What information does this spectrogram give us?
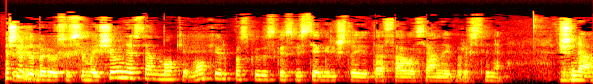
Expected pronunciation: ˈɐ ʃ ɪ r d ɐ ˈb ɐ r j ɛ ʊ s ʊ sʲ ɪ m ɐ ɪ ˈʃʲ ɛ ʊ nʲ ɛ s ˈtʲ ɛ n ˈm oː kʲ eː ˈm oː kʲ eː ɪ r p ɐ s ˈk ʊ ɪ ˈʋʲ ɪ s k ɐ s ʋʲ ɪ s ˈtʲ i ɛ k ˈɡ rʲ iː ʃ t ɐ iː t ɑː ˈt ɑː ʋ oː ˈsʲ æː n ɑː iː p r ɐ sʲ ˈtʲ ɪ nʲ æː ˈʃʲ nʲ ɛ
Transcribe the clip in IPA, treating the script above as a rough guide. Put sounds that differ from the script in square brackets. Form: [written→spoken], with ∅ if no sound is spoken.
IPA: ˈɐ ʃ ɪ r d ɐ ˈb ɐ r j ɛ ʊ s ʊ sʲ ɪ m ɐ ɪ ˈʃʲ ɛ ʊ nʲ ɛ s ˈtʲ ɛ n ˈm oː kʲ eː ˈm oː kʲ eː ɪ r p ɐ s ˈk ʊ ɪ ˈʋʲ ɪ s k ɐ s ʋʲ ɪ s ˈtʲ i ɛ k ˈɡ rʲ iː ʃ t ɐ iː t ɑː [ˈt→ˈs] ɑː ʋ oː ˈsʲ æː n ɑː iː p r ɐ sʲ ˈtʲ ɪ nʲ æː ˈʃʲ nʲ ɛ

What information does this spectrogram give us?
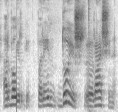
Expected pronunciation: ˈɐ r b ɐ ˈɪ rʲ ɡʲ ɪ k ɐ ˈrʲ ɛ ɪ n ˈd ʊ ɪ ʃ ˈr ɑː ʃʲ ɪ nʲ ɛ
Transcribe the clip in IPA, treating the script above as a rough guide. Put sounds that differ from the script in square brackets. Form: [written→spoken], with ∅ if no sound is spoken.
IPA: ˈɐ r b ɐ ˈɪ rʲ ɡʲ ɪ [k→p] ɐ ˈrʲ ɛ ɪ n ˈd ʊ ɪ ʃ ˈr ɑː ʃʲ ɪ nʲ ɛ

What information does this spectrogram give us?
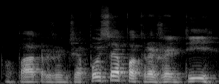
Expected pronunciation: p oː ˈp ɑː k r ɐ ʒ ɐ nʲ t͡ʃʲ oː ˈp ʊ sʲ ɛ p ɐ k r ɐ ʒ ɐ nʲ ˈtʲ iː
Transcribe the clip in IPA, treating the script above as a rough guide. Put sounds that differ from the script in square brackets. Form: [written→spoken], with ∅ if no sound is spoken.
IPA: p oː ˈp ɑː k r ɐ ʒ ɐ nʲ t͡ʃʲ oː ˈp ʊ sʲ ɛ p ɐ k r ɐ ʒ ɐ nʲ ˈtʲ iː

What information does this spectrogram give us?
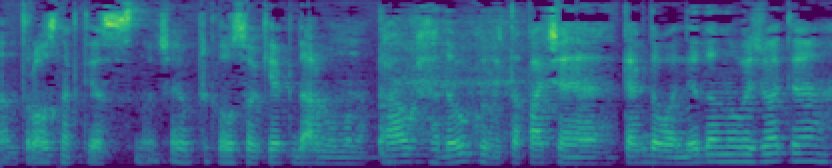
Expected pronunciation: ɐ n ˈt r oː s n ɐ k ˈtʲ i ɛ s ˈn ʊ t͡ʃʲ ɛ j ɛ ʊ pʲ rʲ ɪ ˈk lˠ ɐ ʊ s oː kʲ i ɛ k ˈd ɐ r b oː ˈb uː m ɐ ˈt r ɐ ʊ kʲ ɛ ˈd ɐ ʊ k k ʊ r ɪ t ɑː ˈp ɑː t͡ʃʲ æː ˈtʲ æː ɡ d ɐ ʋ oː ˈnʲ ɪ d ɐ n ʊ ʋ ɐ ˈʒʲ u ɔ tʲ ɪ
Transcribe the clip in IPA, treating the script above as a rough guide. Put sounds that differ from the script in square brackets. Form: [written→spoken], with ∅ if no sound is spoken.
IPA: ɐ n ˈt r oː s n ɐ k ˈtʲ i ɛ s ˈn ʊ t͡ʃʲ ɛ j ɛ ʊ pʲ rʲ ɪ ˈk lˠ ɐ ʊ s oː kʲ i ɛ k ˈd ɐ r b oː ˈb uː [m→n] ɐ ˈt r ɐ ʊ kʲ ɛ ˈd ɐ ʊ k k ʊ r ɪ t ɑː ˈp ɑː t͡ʃʲ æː ˈtʲ æː ɡ d ɐ ʋ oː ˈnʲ ɪ d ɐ n ʊ ʋ ɐ ˈʒʲ u ɔ tʲ ɪ

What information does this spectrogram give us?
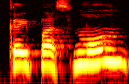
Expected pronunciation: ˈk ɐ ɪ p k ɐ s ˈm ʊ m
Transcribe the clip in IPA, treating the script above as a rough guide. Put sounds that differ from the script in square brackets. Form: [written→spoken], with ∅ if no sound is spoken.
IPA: ˈk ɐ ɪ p [k→p] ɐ s ˈm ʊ m

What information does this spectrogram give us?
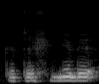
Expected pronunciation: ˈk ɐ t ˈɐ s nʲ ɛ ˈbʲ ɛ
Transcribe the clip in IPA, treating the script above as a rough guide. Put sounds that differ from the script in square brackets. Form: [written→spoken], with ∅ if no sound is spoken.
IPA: ˈk ɐ t ˈɐ [s→ʃ] nʲ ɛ ˈbʲ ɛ

